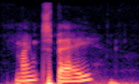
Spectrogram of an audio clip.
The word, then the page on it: Mounts Bay: English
